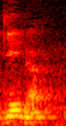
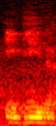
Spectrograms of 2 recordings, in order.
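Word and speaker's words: Ighina: The Italian genius Pier Luigi Igina, he said that in the centre of the sun is a heart that beats at the same rate as our heart.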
